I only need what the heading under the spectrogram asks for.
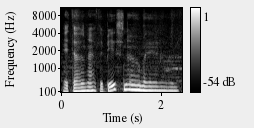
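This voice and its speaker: A man's voice: fairly high pitch, measured pace, over music. A young man chatting casually as the friend behind the camera. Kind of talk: casual chat.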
